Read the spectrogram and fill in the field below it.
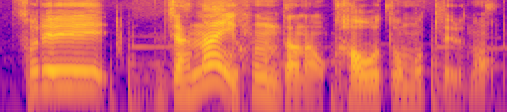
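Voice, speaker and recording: High-pitched, lively man chatting over faint music. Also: fast talker, gravelly. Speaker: radio show co-host. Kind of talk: casual chat. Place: soundproof booth at home. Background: background music.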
